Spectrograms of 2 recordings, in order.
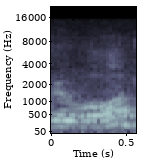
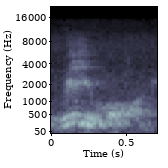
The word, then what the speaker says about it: reward: If you do it, for instance, with the word reward, you will sound very funny indeed, because I have heard the pronunciation reward, right? But I've heard it from cowboys only, right?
